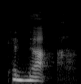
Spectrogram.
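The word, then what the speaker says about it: KANA: the song on Spotify it's k space a space n space a it's pronounced as can the song has always been Rose tinted yeah it's 2:42 p.m.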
